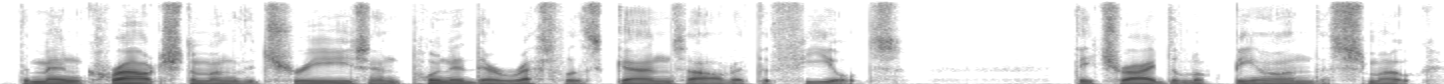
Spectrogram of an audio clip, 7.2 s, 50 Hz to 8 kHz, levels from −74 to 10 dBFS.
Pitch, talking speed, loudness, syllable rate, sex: 90 Hz, 185 wpm, -22 LUFS, 4.4 syllables/s, male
